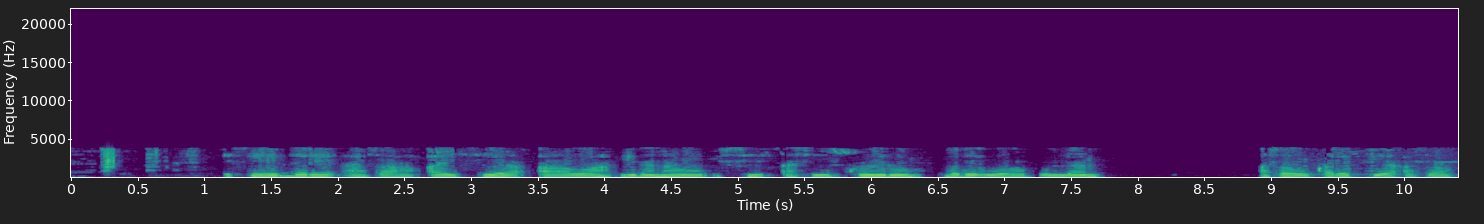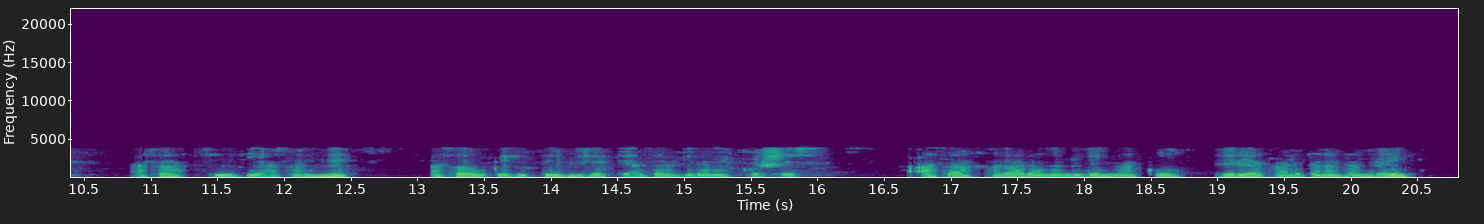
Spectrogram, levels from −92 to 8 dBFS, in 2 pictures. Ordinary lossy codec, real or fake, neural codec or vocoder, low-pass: AAC, 16 kbps; real; none; 7.2 kHz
